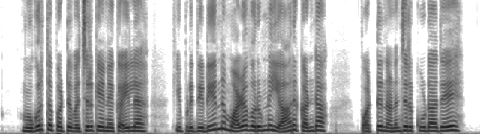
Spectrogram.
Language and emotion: Tamil, fearful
